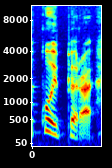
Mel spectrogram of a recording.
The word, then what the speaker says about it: Койпера: Кстати, вот я всегда ставлю ударение на Койпера. – Все правильно.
